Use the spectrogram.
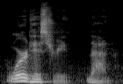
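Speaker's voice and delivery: ordinary talk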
